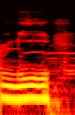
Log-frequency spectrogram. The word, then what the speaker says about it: Mii: There's a channel in there that's called Give Me Your Me. It's spelled like Give Me, M-I-I.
